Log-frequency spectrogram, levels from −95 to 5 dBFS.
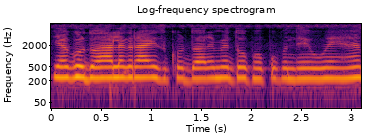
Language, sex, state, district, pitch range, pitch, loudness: Hindi, female, Uttar Pradesh, Jyotiba Phule Nagar, 225-250 Hz, 240 Hz, -22 LUFS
